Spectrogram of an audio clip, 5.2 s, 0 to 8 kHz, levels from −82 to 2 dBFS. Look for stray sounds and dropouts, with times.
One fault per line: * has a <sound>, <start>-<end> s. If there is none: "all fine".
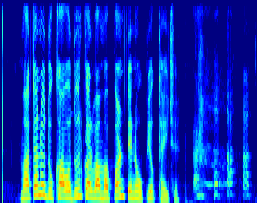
* has a laugh, 3.7-5.1 s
